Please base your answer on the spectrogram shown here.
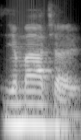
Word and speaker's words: Yamato: I've been hearing about in the modelling community about the new 200 scale, and now it's Yamato. Is that how I pronounce it?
